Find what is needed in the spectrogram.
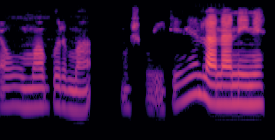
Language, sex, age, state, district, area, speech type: Bodo, female, 45-60, Assam, Baksa, rural, spontaneous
